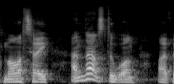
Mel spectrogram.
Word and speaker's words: MATE: two possible desktops available, KDE and Mate, or Mate, depending on how you want to pronounce it. I think officially it is Mate, and that's the one I've installed here.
